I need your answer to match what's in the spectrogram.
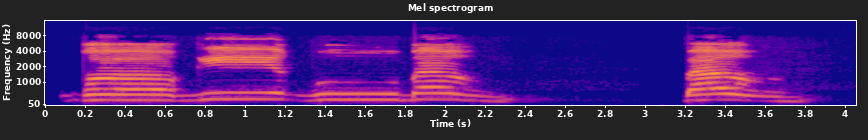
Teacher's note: Jadi nggak bag, tapi apa bunyinya goinnya dipanjangkan bunyi goinnya bal. Jadi posisi huruf goin itu ada di pangkal tenggorokan atas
